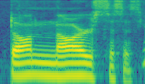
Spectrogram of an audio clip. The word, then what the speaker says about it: Pseudonarcissus: Pseudonarcissus. Yeah. Because the P is silent. You don't say the P.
